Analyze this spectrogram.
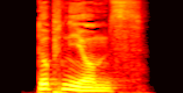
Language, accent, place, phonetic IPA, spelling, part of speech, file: German, Germany, Berlin, [ˈdubniʊms], Dubniums, noun, De-Dubniums.ogg
- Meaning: genitive singular of Dubnium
